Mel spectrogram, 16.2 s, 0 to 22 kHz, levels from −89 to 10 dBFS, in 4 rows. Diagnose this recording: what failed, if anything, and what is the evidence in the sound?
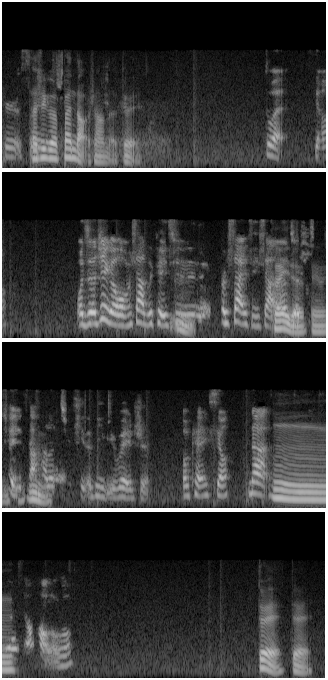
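Echo leak, at the call-processing stage: a faint delayed copy of the talker returns at 0.63–0.79 s, 1.12–2.12 s, 7.75–7.88 s, 8.77–8.89 s and 9.41–9.49 s, trailing the original by about 0.29 s and sitting about 15 to 25 dB below it. On a spectrogram these appear as weak, shifted ghosts of the speech harmonics; the waveform shows small bursts in what should be gaps. The likely cause is an echo canceller on a loudspeaker end leaving residual echo.

Speech suppressed in double talk, also in call processing: the talker's level sags at 6.48–6.81 s by about 15 dB, then drops far harder, about 30 dB, across 7.68–9.08 s and 11.89–12.68 s. On the waveform the envelope collapses in chunks, and the spectrogram shows the speech energy thinning or vanishing in blocks. This is likely an echo canceller mistaking both sides for echo while they overlap and turning everything down.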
